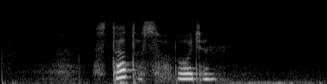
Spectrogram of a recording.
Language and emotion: Russian, neutral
